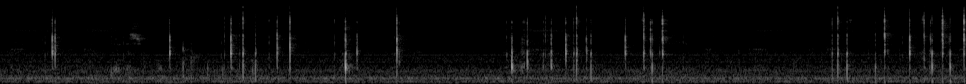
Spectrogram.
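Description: A fingertip taps and clicks the buttons and D-pad of a hand-sized, hollow, transparent plastic Afterglow controller for Xbox One. About 28 short, dry, bright clicks come in irregular bursts, with no ring after each one. A faint, steady low hum runs underneath.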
